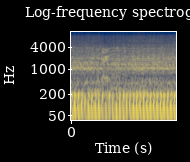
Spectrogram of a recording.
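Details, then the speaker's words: Honda Beat FI v2 scooter, fast even rattling chatter on the idle from the drive side; it was not noisy before, and crank bearing or drive bearing is suspected. "hindi ko alam kung Crank bearing dri bearing sira pero diagnose natin kung ano talaga yung sira nito"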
